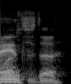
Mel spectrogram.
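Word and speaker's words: Dybantsa: I don't know how I can't pronounce it. Debantsta.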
